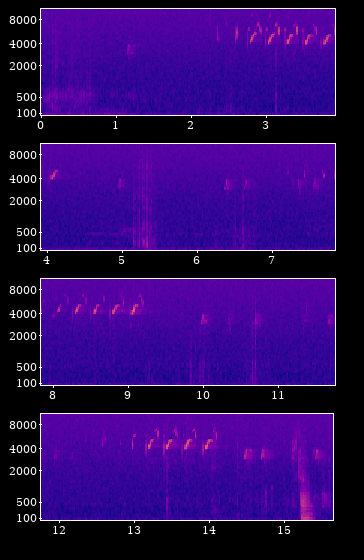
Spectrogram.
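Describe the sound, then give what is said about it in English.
A bird calls with three separate bursts of rapid, high-pitched chirping trills, spaced several seconds apart. Scattered soft knocks and thumps sound between the bursts, and the overall level is faint. “Here's that same bird.”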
